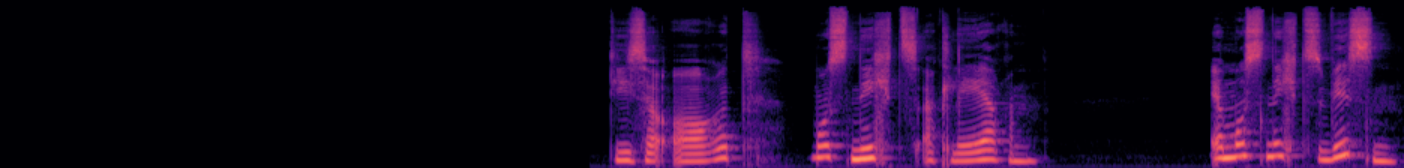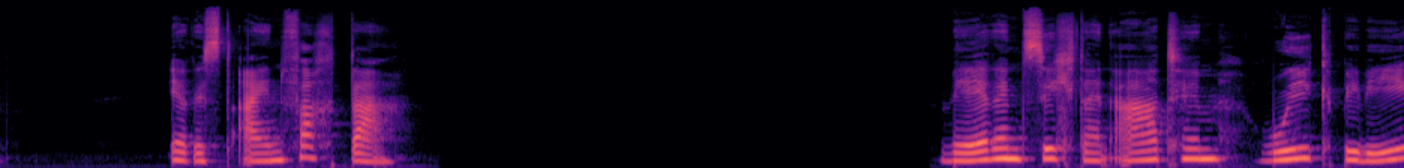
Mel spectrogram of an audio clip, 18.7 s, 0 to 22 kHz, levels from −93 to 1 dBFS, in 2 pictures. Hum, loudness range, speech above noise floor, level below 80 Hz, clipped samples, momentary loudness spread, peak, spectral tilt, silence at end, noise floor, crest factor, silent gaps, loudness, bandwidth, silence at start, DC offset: none; 8 LU; 49 dB; -72 dBFS; under 0.1%; 11 LU; -14 dBFS; -4 dB/octave; 0 s; -79 dBFS; 20 dB; 12.28-15.56 s; -31 LUFS; 18 kHz; 4.05 s; under 0.1%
